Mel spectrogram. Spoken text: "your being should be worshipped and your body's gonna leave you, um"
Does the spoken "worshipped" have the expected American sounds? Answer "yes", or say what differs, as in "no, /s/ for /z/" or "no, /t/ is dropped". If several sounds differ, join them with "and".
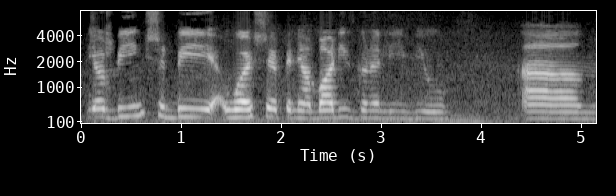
no, /t/ is dropped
